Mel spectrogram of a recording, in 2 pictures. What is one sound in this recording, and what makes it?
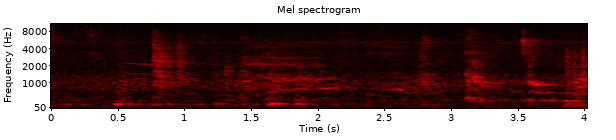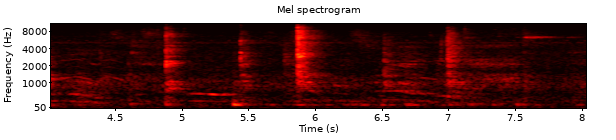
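Small clicks and knocks sound as tubing is pressed into a clip.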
